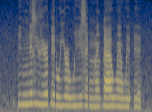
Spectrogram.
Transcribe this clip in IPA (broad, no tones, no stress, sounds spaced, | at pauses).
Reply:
ʔ i ŋ ɪ z vʲ ə˞ ɗ ɪ ɾ u j ə˞ w i z ɛ ŋ͡m ɛ̃ ɗ æ w ɛ̃ w ɪ ʔ ɪ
